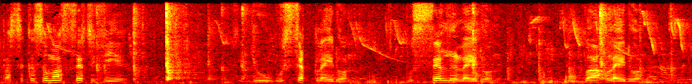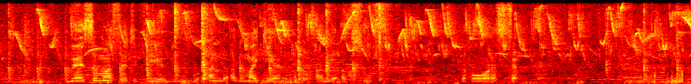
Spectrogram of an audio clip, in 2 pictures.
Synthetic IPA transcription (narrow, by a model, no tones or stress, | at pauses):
pɐsɐkɐsɐmasɛrtifije | ɟuːbusɛklɐjdɔːnbusɛlːəlɐjdɔːnbubaːxlɐjdɔːn | mɛːsɐmasɛrtifijedubuʔandɐkmɐcɛːnbuʔandəʔɐksuːs | dɐfɐwɐɾɐsɛk̚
